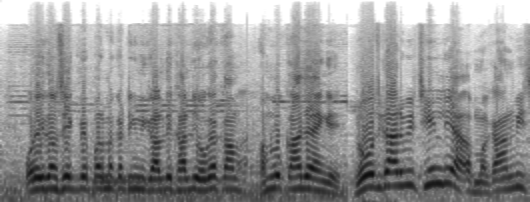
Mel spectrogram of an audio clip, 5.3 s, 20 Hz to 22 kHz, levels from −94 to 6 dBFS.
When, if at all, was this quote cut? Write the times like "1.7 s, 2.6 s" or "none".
3.4 s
